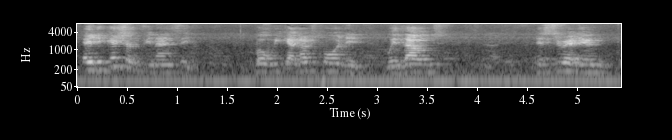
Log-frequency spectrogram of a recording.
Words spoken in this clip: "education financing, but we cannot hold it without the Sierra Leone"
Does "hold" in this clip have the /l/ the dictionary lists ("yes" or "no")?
no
